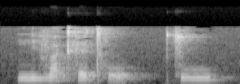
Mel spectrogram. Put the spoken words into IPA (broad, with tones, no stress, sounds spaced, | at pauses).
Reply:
n i˦ v a˦ kʰ ɛ˦ tʰ o˨ | t͡s uː˦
